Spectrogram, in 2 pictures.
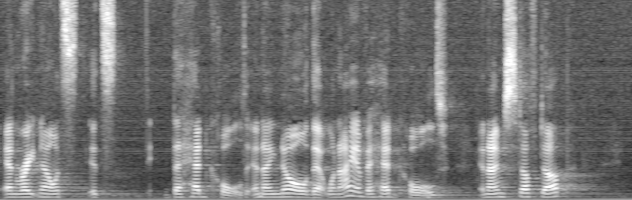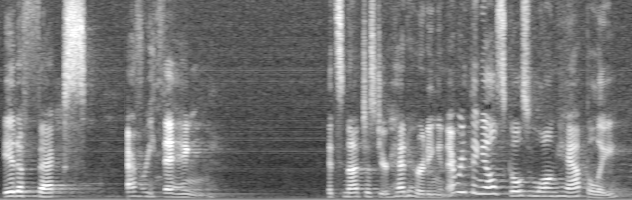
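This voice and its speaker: A woman pastor giving a slow, earnest communion sermon to her congregation in a church. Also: medium pitch, lively intonation, a little hiss or hum. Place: church sanctuary. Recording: reverberant church hall.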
